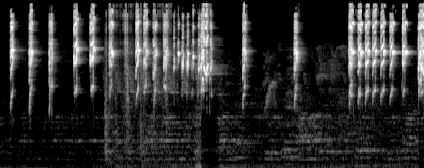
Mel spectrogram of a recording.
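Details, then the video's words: African lovebirds chirping: sharp, high, clipped chirps in irregular bursts, briefly quieter in the middle, then a fast run of close chirps near the end over a faint low hum. "African Love Birds Chirping Sounds"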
